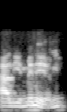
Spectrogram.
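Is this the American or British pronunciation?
British. It is said with five syllables, British style.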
